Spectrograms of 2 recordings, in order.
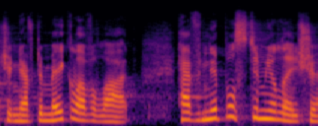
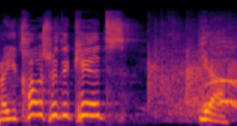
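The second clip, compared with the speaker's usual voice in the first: normal talking voice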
